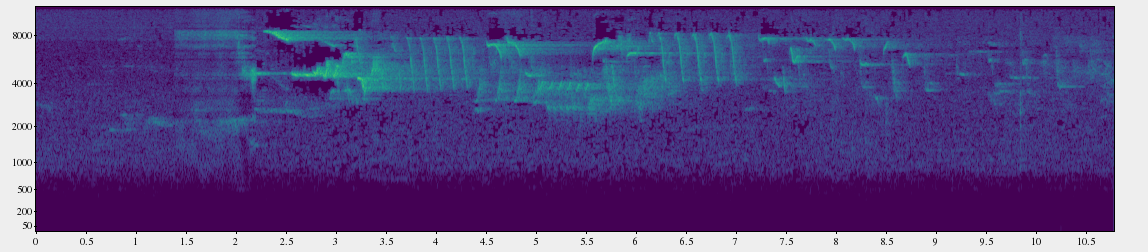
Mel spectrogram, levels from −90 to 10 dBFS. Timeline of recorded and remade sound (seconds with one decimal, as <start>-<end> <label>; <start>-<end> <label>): 0.0-1.4 recorded; 1.4-2.2 remade; 2.2-10.8 recorded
